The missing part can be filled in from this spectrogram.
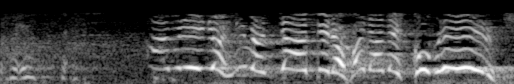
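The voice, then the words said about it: Shouting. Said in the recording (Spanish): “Shh, no grites”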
